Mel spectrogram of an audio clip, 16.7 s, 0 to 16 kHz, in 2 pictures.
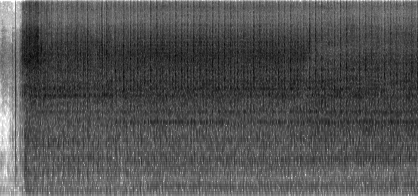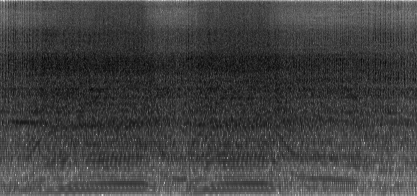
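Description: A Stihl BR600 backpack blower with a newly replaced carburetor starts on a pull and runs, its engine droning loud and steady, then revving up and down twice in broad sweeping surges near the end.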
